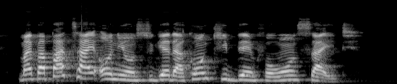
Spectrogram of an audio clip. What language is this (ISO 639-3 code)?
pcm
